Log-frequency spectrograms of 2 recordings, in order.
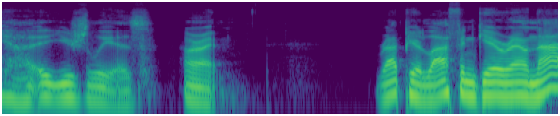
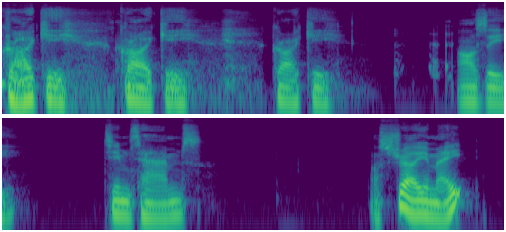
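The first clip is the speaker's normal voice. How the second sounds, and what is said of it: Put-on Australian accent, drifting English. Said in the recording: “Let me just hone in on my Aussie accent ... It's kind of lost somewhere in between England and Australia.”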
